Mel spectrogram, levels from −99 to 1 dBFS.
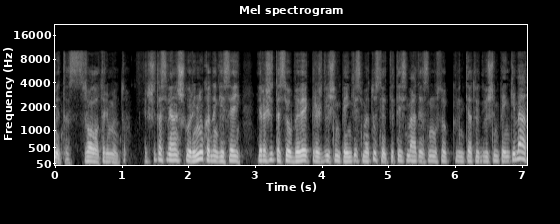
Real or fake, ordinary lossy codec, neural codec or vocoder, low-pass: fake; AAC, 48 kbps; vocoder, 22.05 kHz, 80 mel bands, WaveNeXt; 9.9 kHz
